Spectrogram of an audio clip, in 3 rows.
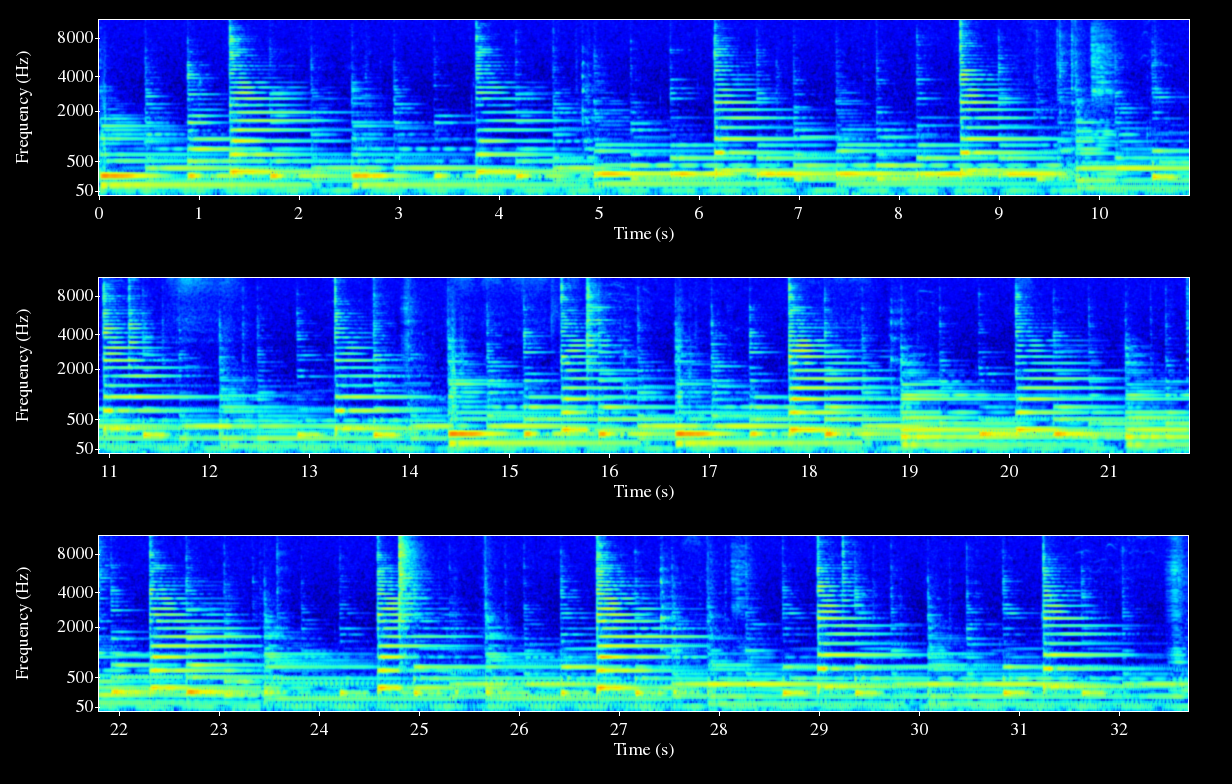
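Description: Nylon-string classical guitar fingerpicked at a brisk pace: a bass note on each chord's root followed by the third, second, first, second and third strings, running through a progression of C, D minor, G7, A minor and E minor.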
